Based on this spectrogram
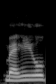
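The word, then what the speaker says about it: México: फिर मैहियो की, मैं हम लोग इसको नॉर्मली मैक्सिको बोलते हैं बट आई गेस इसका करेक्ट प्रोनाउंसिएशन मैहियो है।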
